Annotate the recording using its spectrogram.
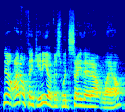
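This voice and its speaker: A man preaching a sermon, earnest and measured, slowing down to quote scripture. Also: high voice, big pitch swings, bright, forceful tone.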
